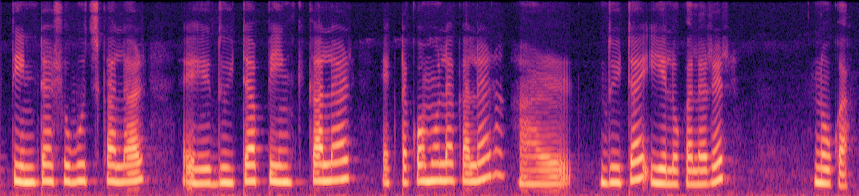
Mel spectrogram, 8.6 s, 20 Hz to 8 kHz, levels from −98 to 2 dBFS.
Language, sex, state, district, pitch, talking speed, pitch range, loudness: Bengali, female, Tripura, West Tripura, 245 Hz, 105 wpm, 220-255 Hz, -14 LUFS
